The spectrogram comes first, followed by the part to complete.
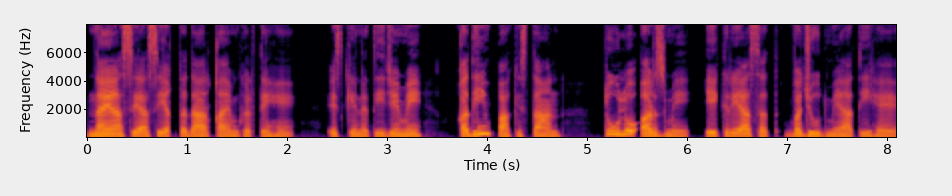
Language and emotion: Urdu, neutral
